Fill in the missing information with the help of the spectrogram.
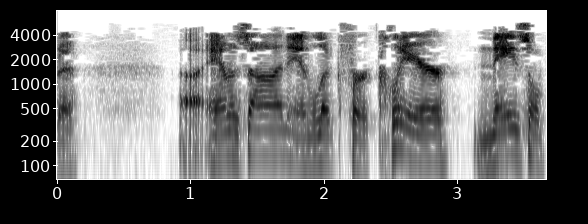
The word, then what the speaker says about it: Xlear: And so you need to keep your nose clean with a therapeutic nasal spray called Clear, X-L-E-A-R. That's how you spell it, X-L-E-A-R, nasal spray.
